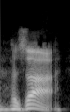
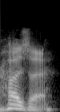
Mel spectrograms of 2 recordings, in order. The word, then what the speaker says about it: Huzza: fire talk crowdcast and huzzah or huzza as I think the founders pronounce it huzza that they kind of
